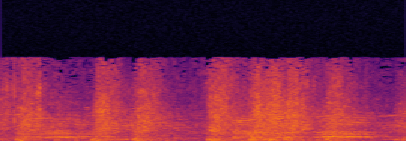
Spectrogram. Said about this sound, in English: Some stopped to shout at the handful of counter-protesters, mainly women, standing to one side. They're holding a pro-choice banner, and a few of them are loudly banging drums.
